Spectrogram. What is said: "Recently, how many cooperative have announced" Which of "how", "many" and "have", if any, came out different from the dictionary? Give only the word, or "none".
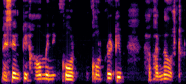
have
